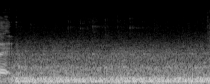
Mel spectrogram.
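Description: Steady road and engine noise inside the cabin of a moving vehicle, a low drone under a broad rush.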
